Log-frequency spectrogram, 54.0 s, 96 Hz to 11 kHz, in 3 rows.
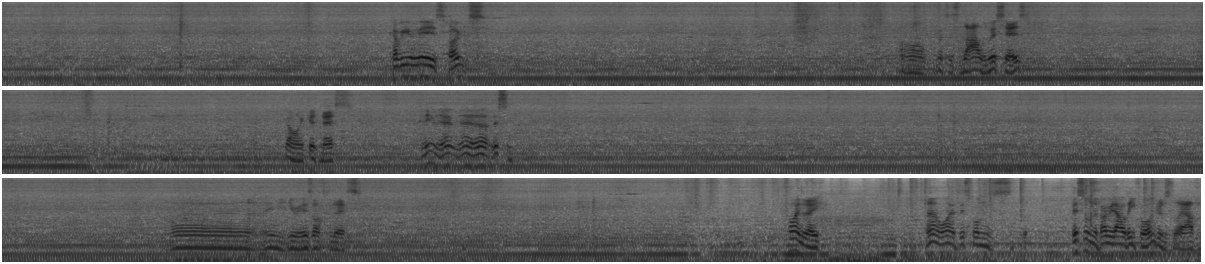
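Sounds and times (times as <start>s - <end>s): voices: 13.4s - 15.5s, 22.2s - 23.4s, 38.5s - 41.5s, 47.8s - 48.4s, 49.9s - 54.0s.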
